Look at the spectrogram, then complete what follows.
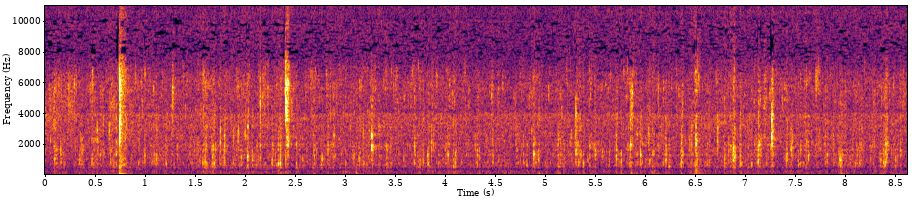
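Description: A pot of chicken noodle soup boiling on the stove: a steady soft bubbling while a metal spoon skims fat off the surface, with one sharp clink a little under a second in.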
